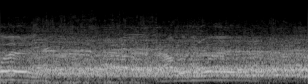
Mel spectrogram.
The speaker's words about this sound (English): That was Andrew Luck walking off the field. For the last time. Right. News broke during the game, and he was booed off the field for quitting so close to the start of the regular season.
